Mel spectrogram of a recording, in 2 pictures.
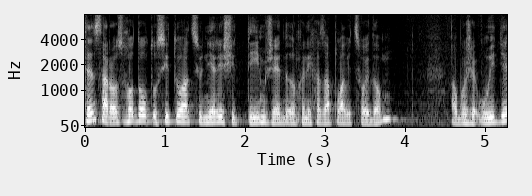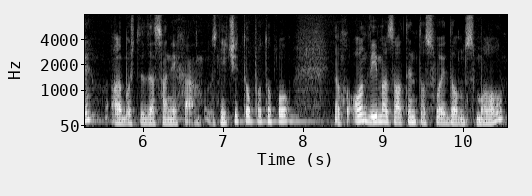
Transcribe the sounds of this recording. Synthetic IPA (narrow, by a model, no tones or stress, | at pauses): t̪ɛnsaɾɔzɦɔd̪ɔlt̪uːsit̪uaːt͡siuɲɛɾɪɛʃict̪iːmʒɛjɛd̪nɔ̰d̪uxɔɲɛxaːzapla̰ʋicsʋɔ̰jd̪ɔm | ʔalɛbɔʒɛʔuːjɟɛalɛbɔʒɛt̪ɛd̪asaɲɛxa̰ːzɲit͡ʃic̚t̪ːɔʊpɔt̪ɔpɔʊjjjɛd̪d̪uxɔ̰ʔɔnʋimazalt̪ɛnt̪ɔsʋɔjd̪ɔmsmɔ̰lɔʊ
